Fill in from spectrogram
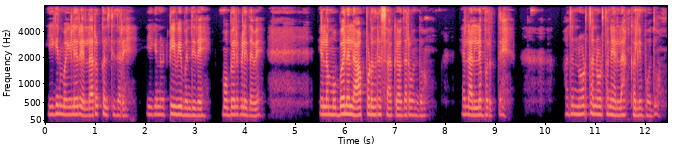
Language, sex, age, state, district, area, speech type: Kannada, female, 45-60, Karnataka, Mandya, rural, spontaneous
